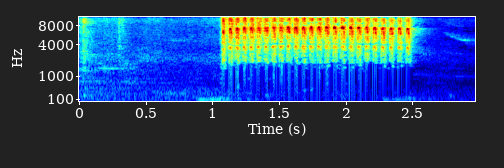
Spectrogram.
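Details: Isian tembakan for murai batu, a training filler song: one brief, rapid, rattling high trill of about twenty even pulses, with low background noise before and after.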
